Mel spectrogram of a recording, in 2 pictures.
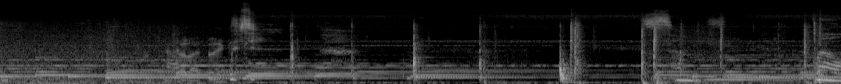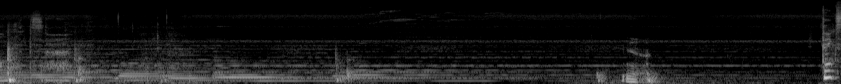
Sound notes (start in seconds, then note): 2.0 chattering; 2.6 footsteps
